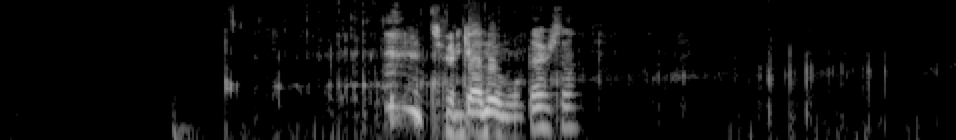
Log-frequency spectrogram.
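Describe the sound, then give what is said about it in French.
Soft crackling fizz of a freshly opened Monster energy drink can, a steady patter of tiny pops that continues while someone speaks briefly in the middle. “je vais vous faire une petite, euh, une petite session de, de ASMR avec, euh, avec ma monster. Écoutez ce bruit.”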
